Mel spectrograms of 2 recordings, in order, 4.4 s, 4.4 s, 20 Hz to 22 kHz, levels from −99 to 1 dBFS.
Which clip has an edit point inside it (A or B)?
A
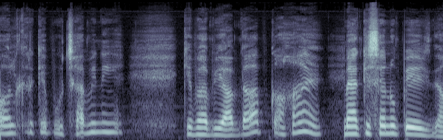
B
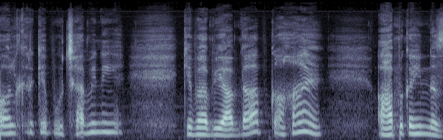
A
